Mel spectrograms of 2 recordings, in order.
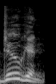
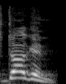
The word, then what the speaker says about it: Duggan: It's not Dugan, that's Duggan. Two G's, tough guy.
